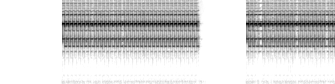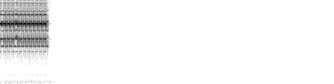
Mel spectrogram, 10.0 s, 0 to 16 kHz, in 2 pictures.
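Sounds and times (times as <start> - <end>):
phone ringtone trilling: 1.0 - 3.0, 3.7 - 5.8.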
